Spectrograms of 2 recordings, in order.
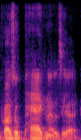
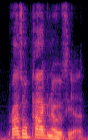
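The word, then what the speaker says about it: prosopagnosia: Oh, I've always pronounced it prozzoagnosia, but I see it. It's an O. Prozopagnos Prozopagnosia.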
